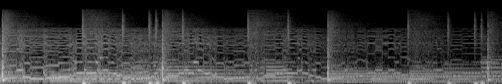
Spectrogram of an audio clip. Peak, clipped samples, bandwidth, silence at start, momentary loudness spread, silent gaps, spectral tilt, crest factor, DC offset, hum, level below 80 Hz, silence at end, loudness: -4 dBFS; under 0.1%; 14 kHz; 0 s; 8 LU; none; -5 dB/octave; 20 dB; under 0.1%; none; -32 dBFS; 0 s; -26 LUFS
